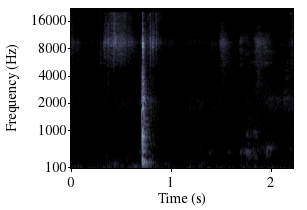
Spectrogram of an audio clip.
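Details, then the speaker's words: 2004 Honda Civic EX, spark plugs removed, piston pushed down with a screwdriver just past TDC: one sharp metallic clunk, meaning a worn connecting rod bearing under the oil pan, i.e. rod knock. "heard that clunking noise it means that broad bearing is worn out from that connecting rod down under the oil pan on the lower part"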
